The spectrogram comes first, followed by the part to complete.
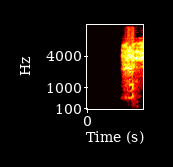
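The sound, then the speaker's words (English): A single loud sneeze bursts out after a moment of silence, a sharp, hissy explosion of breath with no talking around it. “Bless you”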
